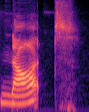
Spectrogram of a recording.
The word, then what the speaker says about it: naught: that knot right there that little zero it's pronounced not okay not very important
